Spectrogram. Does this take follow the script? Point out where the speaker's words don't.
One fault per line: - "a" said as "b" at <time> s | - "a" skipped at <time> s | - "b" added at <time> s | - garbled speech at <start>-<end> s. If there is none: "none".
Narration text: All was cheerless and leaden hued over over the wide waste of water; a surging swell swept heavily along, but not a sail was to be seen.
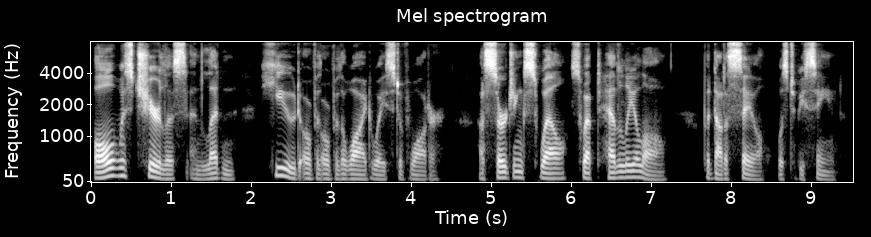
none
